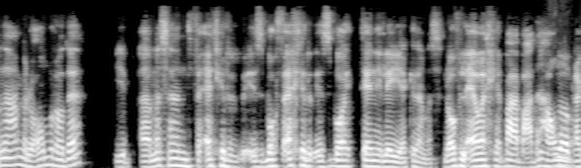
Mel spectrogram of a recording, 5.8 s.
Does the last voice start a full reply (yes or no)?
yes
